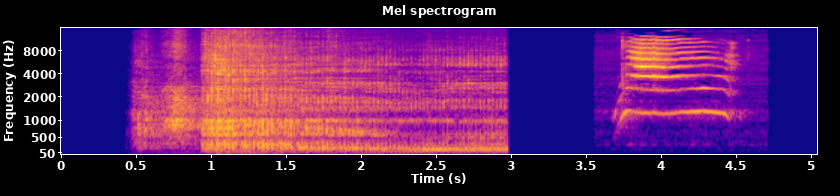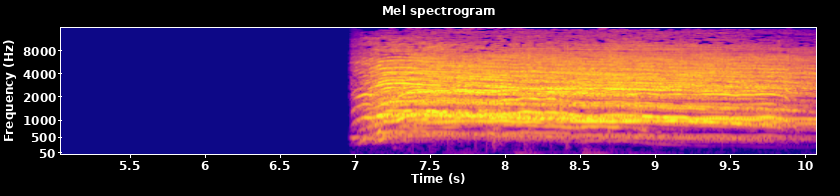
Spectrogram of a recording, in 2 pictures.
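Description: Tiger roar sound effect lasting about two and a half seconds. It is followed about a second later by a brief wavering high-pitched tone. From about seven seconds in, a crowd cheers, carrying on past the end.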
